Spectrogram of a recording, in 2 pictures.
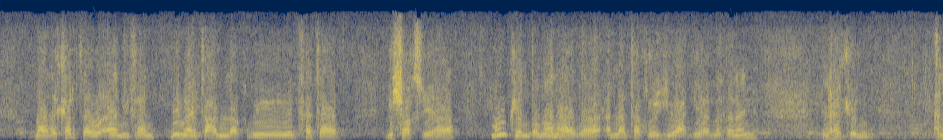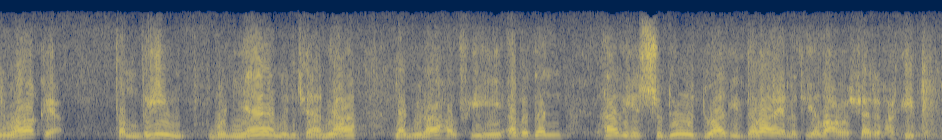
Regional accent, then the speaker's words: Syria; الدخول إلى غرفة التدريس يسمى عندنا في سوريا بالصف

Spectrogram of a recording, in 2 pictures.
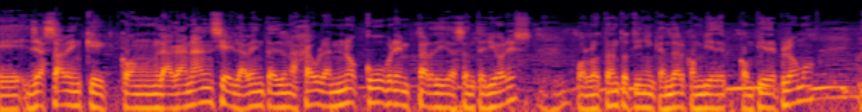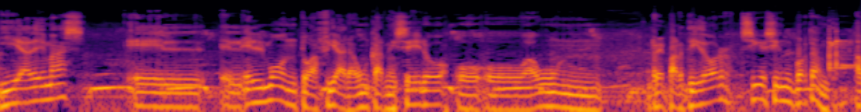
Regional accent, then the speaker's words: Argentina; no tenemos que olvidarnos que somos argentinos y siempre tenemos algo con lo cual mostramos la hilacha.

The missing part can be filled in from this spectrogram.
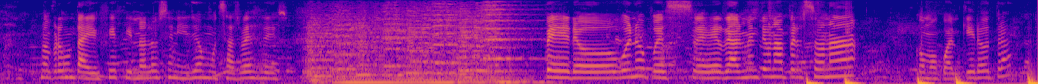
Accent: Madrid, Community of Madrid, Spain; Bueno, soy de aquí, de España, nací en Madrid.

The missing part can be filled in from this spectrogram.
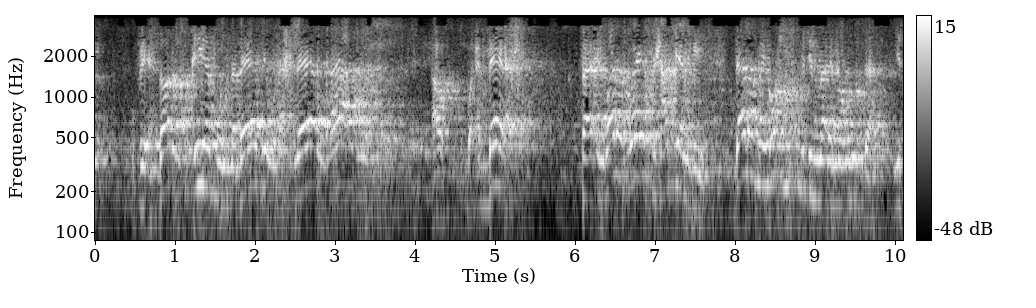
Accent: Egypt; احنا كمصريين اساتذة لحظة

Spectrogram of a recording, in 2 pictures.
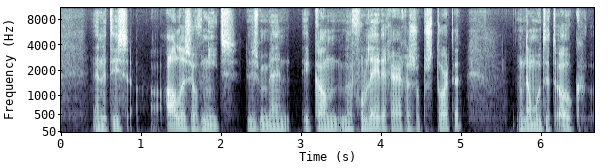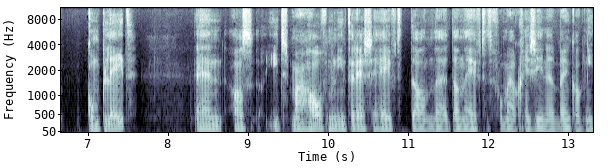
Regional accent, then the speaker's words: Enschede, Overijssel, Netherlands; je kunt wel horen, denk ik, dat ik uit Enschede kom daar nog.

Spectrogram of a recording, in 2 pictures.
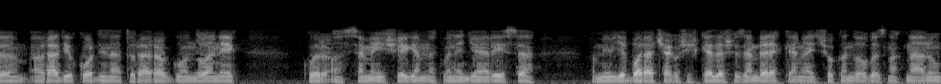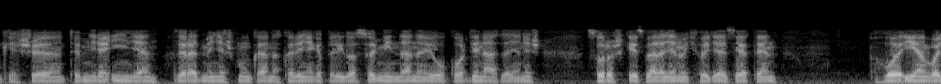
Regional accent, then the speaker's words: Szeged, Csongrád-Csanád, Hungary; moved away as an adult; now in Budapest, Hungary; Szegedi vagyok. Pontosan egy éve költöztem fel Budapestre

